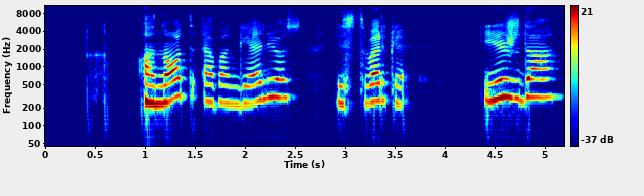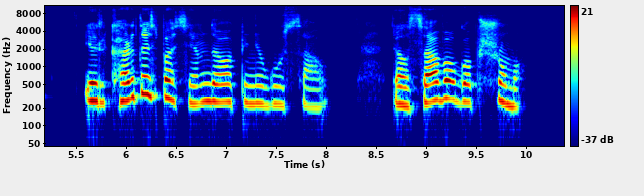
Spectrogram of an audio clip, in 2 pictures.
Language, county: Lithuanian, Vilnius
